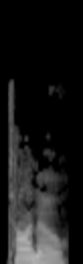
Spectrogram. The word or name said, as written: tano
